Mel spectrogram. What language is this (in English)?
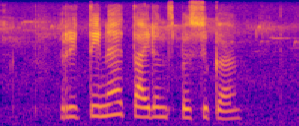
Afrikaans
